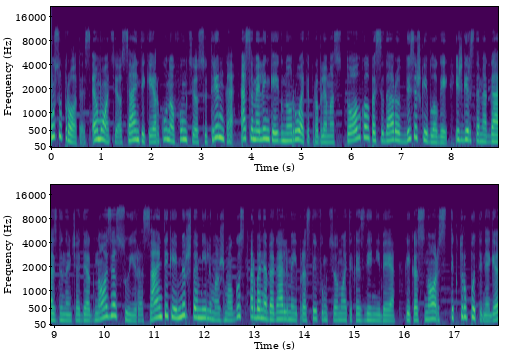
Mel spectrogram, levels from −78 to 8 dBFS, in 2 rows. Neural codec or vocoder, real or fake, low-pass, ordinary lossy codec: none; real; 10.8 kHz; Opus, 32 kbps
